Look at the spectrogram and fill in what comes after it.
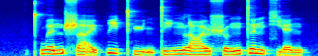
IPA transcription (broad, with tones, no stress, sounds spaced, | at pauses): t̪ʰ w ə˧˥ n ʂ a̰˨˩ ɪ̯ p i˥˩ t̪ʰ y̰˨˩ n t̪ i˧˥ ŋ l ɑ˧˥ ʊ̯ ʂ ʊ˧˥ ŋ t̪ ə˥˩ n t͡ɕ j ɛ˩ n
